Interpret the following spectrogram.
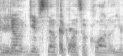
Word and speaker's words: Quetzalcoatl: and then the second son is governed by quetzalcoatl um which i've heard is the like the correct pronunciation um and that is probably the most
